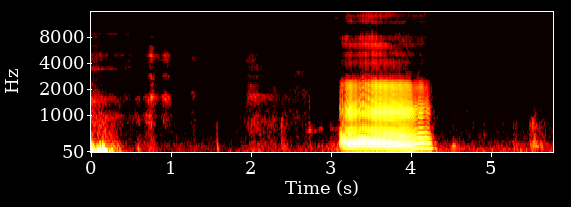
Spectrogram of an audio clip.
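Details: Chihuahua snore: faint soft breaths and small clicks, then a single strong, vibrating nasal rasp lasting just over a second whose tone slides downward before stopping.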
